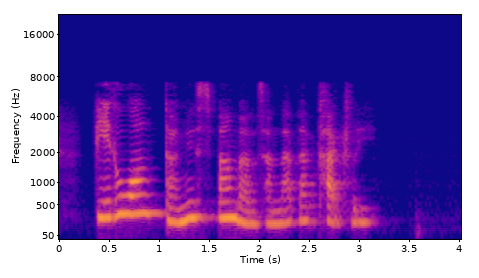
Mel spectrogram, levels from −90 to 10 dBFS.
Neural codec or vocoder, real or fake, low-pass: codec, 16 kHz, 0.5 kbps, FunCodec, trained on Chinese and English, 25 frames a second; fake; 7.2 kHz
